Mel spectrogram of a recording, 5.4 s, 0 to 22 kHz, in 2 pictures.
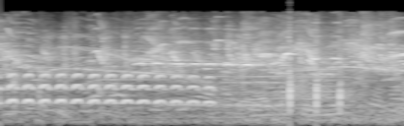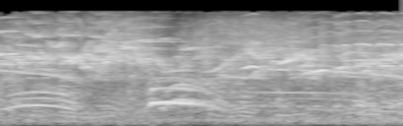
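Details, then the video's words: Oriental magpie-robin at a magpie-robin gathering in Tegal on 12 February 2023 sings a rapid run of repeated whistled notes, then looping slurred phrases, over a dense chorus of other songbirds, crowd noise, music and applause. "Burung Kacer Ini Bikin Kejutan"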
